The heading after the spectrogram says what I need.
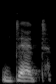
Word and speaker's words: debt: b-o-m-b bomb c-o-m-b comb lmb lamb and debt debt B silent here very nice look at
